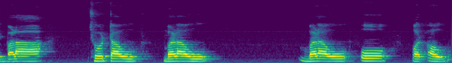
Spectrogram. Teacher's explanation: जिन ध्वनियों के उच्चारण में जीभ का हमारा पिछला भाग मदद करता है, उन्हें पश्च स्वर कहते हैं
